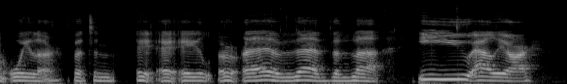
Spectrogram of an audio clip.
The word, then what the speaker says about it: Euler: pronounce differently than me elder euler wheeler owler the correct pronunciation is euler spoiler okay is it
